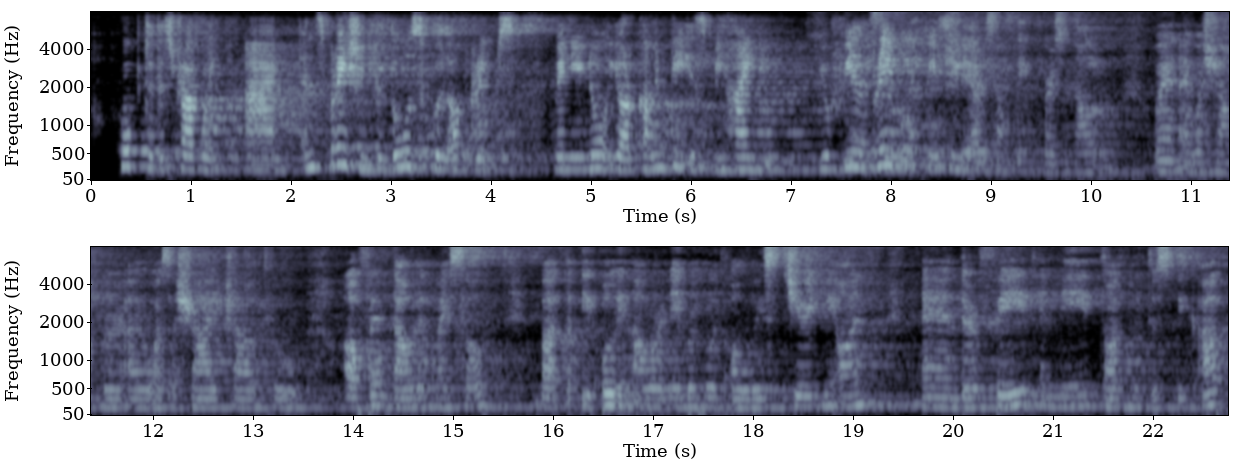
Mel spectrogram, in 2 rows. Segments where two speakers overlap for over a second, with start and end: 7.5-9.0

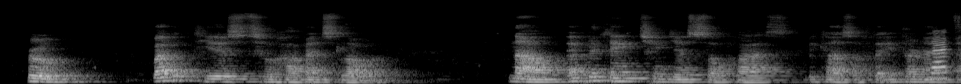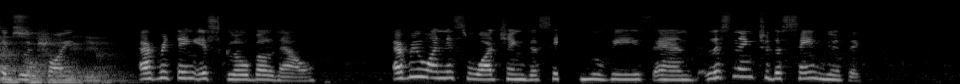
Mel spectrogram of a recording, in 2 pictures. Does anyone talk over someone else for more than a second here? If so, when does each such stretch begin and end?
9.2-10.4

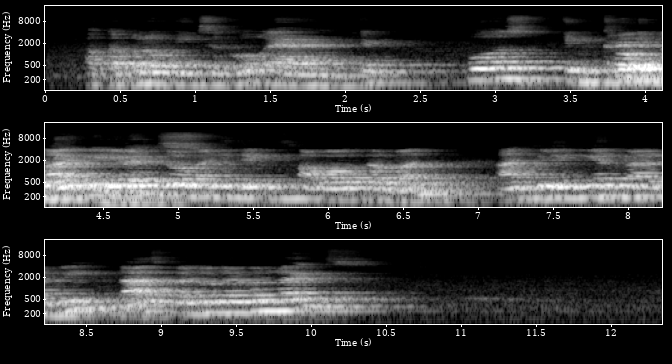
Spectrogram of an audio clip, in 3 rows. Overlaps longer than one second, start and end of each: 3.8-5.1

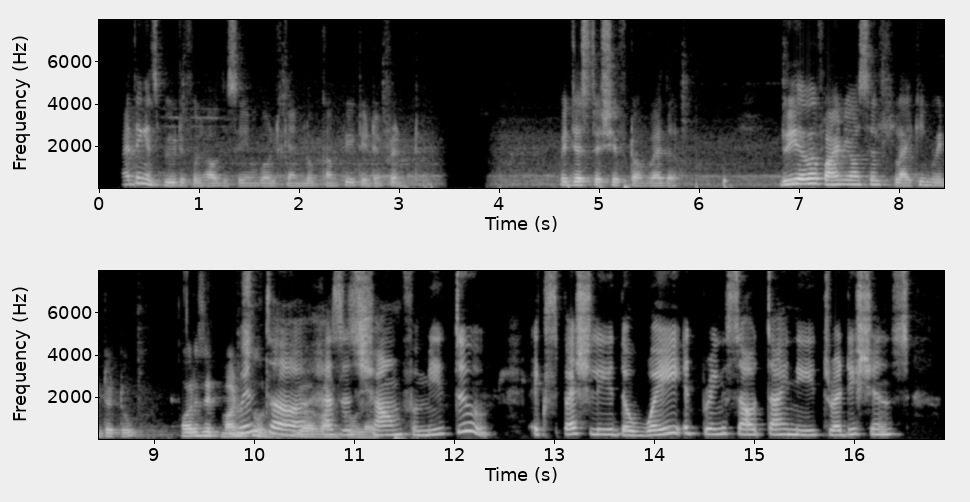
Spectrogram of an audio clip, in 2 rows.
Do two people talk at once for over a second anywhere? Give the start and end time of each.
9.8-11.3

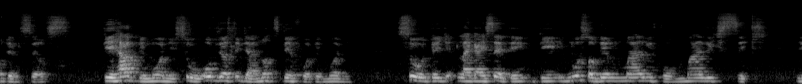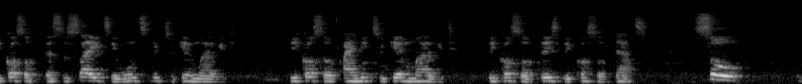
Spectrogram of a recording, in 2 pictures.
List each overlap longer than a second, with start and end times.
none

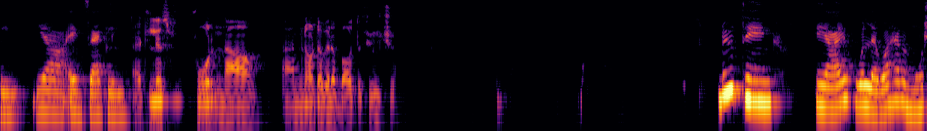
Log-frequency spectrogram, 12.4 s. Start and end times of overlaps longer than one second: none

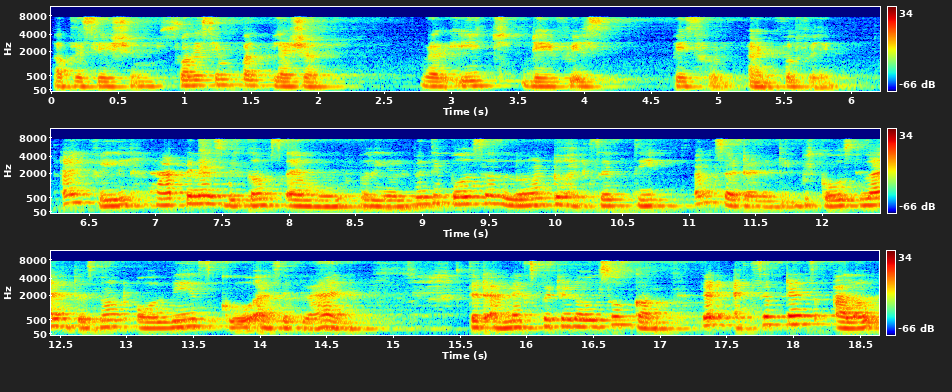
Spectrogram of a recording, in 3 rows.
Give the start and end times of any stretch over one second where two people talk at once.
none

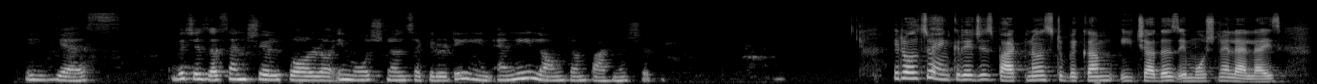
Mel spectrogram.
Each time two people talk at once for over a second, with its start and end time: none

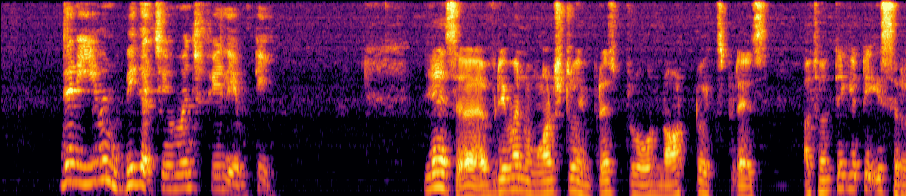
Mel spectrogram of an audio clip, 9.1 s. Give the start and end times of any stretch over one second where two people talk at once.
none

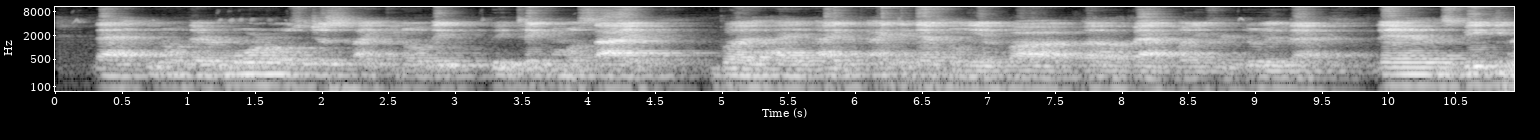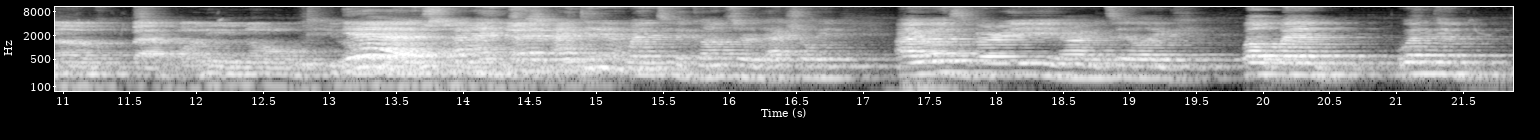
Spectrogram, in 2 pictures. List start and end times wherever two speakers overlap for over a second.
13.1-14.9

